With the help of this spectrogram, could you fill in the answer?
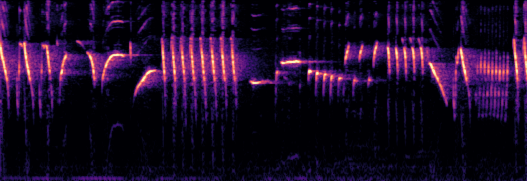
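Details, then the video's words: Canary in full song, intended as a model for white-rumped shamas: downward-swooping whistles, quick rattles and rising slurs, changing pattern roughly every half second, with a faint low hum beneath. "Suara Burung Kenari"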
